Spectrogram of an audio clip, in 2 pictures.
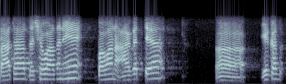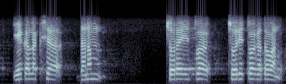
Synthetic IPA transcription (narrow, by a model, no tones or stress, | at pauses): pɾaːd̪ʰʱaːd̪ɐʃɐʋaːd̪ʱɐneː | bʱɐʋanaːɡɐt̪jɐ | eːkɐ | eːkɐlɐkʂɐ | d̪ʱɐnɐm | t͡ʃoːɾɐjit̪ʋɐ | t͡ʃoːɾit̪ʋɐɡɐt̪ɐʋɐn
